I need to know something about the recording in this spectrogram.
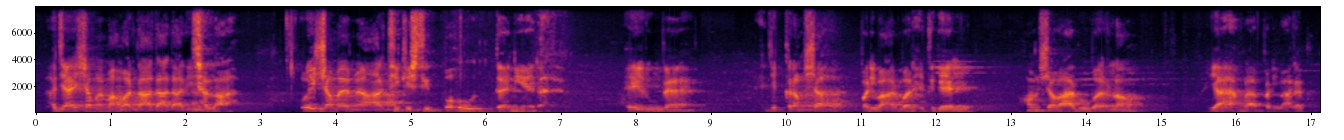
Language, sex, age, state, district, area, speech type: Maithili, male, 60+, Bihar, Madhubani, rural, spontaneous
